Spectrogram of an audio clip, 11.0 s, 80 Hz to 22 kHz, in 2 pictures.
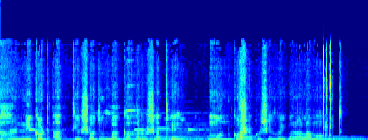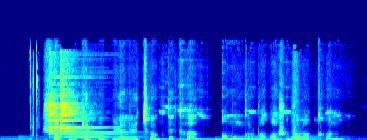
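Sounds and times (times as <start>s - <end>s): click: 4.8s - 5.0s, 6.0s - 6.2s
bell ding: 6.2s - 7.8s.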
